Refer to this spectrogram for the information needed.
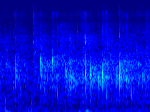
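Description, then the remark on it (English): A crowd claps together, a dense, steady patter of many hands, somewhat quiet, continuing evenly throughout without any voices. “Someone started clapping, and you can clap for that.”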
